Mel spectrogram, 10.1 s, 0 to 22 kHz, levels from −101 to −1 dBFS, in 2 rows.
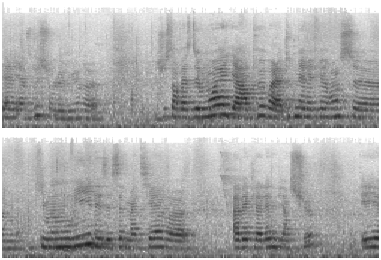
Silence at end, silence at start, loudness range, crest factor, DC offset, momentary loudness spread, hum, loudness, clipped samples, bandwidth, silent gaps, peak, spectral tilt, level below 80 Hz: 0 s; 0 s; 4 LU; 16 dB; under 0.1%; 21 LU; none; -26 LUFS; under 0.1%; 16.5 kHz; none; -10 dBFS; -5 dB/octave; -44 dBFS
